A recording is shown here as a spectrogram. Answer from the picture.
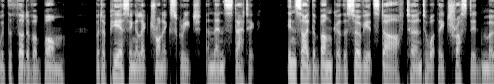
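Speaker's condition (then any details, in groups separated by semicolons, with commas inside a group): No condition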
